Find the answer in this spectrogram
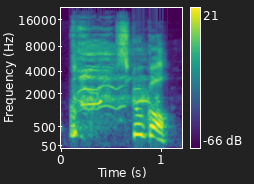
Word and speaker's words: Schuylkill: Schuylkill. Okay. I mean, it's probably, Schuylkill.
